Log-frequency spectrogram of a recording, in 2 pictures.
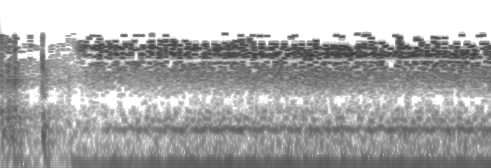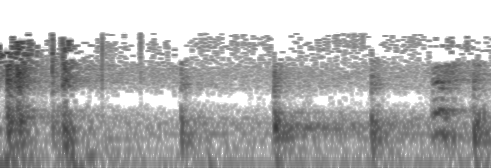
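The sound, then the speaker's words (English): A spacecraft hatch opening after pressurising, as a radio-drama effect: a steady mechanical hum with a high hiss lasts about three seconds, then a loud clunk is followed by several sharper knocks and clanks. “Air pressure maximum. You can remove your helmet now. Thanks, Doc. Hatch opening.”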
